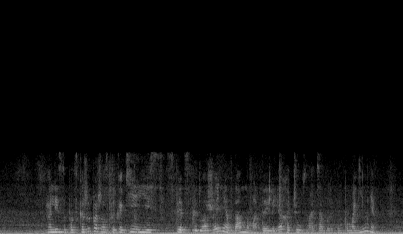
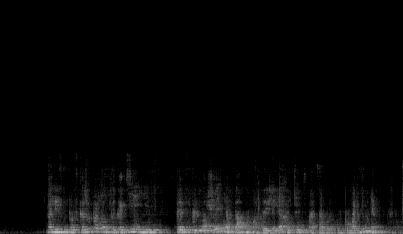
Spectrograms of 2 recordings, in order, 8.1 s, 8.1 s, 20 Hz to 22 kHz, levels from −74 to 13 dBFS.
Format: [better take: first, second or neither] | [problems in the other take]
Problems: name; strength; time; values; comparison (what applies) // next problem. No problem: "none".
first | noise reduction (neural separator model SepFormer DNS4)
